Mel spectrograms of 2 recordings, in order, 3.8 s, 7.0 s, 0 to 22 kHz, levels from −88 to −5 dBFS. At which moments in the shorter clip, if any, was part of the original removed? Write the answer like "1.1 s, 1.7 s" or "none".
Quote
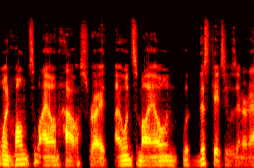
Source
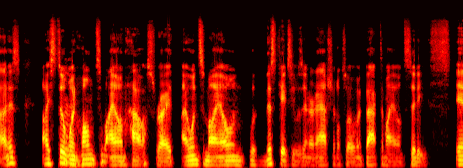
none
